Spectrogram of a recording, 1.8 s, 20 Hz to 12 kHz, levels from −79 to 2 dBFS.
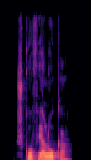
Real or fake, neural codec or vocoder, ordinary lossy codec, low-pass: real; none; none; 10.8 kHz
